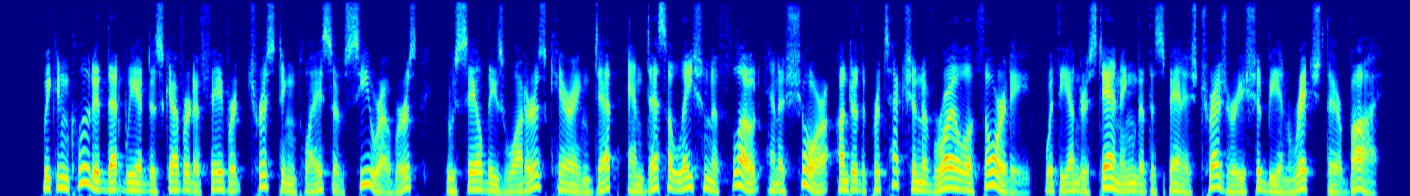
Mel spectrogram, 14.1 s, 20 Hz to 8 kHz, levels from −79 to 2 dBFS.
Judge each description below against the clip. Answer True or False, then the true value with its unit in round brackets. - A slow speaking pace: False (175 wpm)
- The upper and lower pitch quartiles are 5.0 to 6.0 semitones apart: True (5.5 semitones)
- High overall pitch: False (115 Hz)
